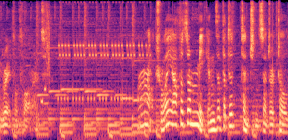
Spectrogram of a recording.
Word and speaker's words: Meekins: for it actually officer meekins at the detention center told us oh that poor little doggy poor guy i keep getting his name wrong and call him meekly he told us something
